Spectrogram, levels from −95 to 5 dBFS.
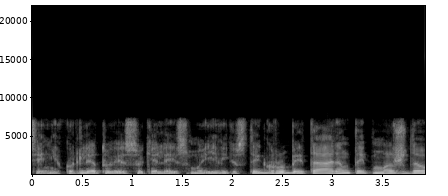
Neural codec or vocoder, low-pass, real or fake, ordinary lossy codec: codec, 16 kHz, 16 kbps, FunCodec, trained on LibriTTS, 50 frames a second; 7.2 kHz; fake; AAC, 96 kbps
